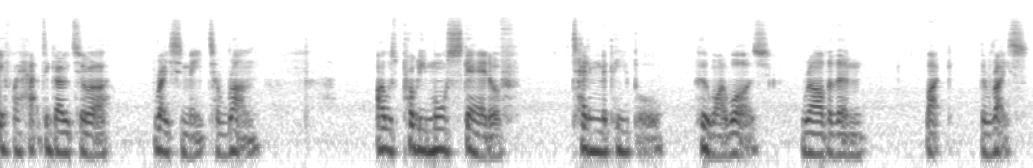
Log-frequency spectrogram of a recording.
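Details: An adult man who has a stammer, speaking about his own experience; finding: stuttering.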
